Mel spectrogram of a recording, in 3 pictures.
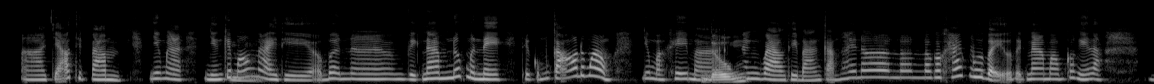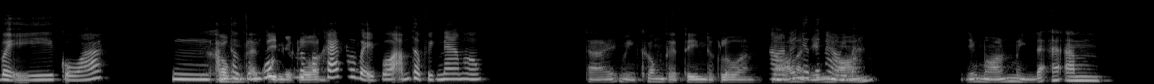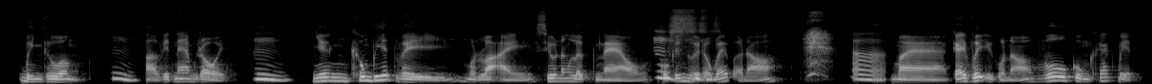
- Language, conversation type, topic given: Vietnamese, podcast, Bạn có thể kể về một kỷ niệm ẩm thực đáng nhớ của bạn không?
- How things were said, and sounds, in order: tapping; other background noise; horn; laughing while speaking: "Ừm"; chuckle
